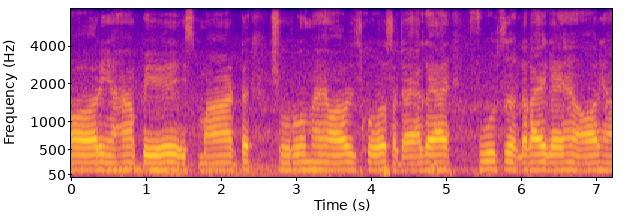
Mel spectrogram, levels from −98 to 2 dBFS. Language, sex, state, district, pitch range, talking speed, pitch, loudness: Hindi, male, Odisha, Khordha, 130-140 Hz, 160 wpm, 135 Hz, -14 LUFS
